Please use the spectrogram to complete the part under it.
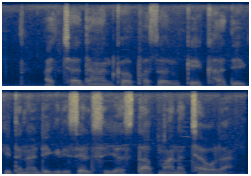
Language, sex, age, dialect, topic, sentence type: Bhojpuri, female, 18-24, Western, agriculture, question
